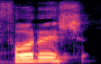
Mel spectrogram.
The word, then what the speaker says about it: Forrest: Mientras Forest Forest es que siempre me sale más Forest que Forest. Bueno, es la pronunciación inglesa, como forest.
